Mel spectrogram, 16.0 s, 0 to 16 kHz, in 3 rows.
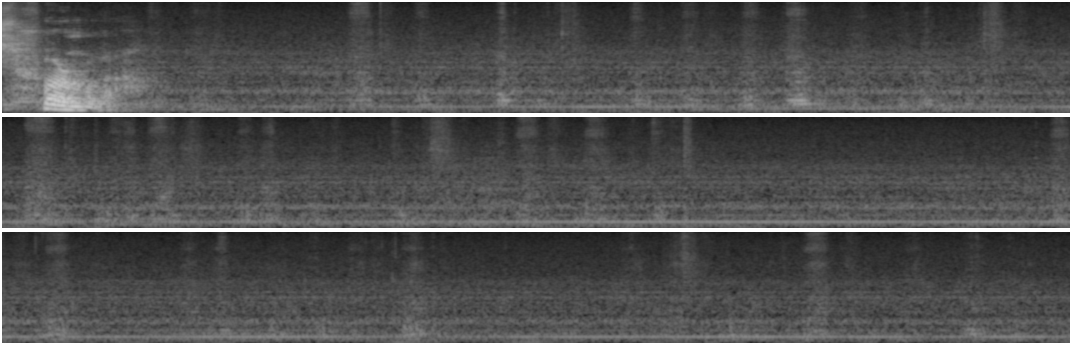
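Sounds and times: steady low hum: 0.0s - 16.0s
pen scratching on paper: 1.7s - 8.8s, 10.6s - 12.9s, 13.8s - 15.7s.

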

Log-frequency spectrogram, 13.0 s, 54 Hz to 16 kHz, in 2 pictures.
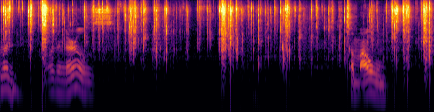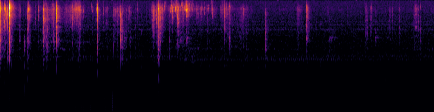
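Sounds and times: foil wrapper crinkling: 0.0s - 11.2s
cards being handled: 4.2s - 11.2s.

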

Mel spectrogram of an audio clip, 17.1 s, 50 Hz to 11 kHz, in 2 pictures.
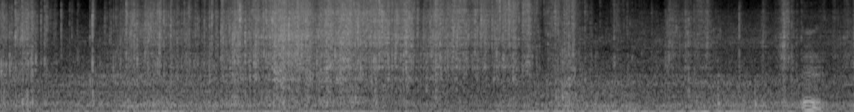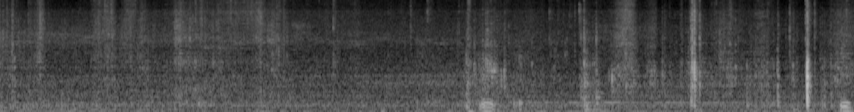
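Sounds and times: paper wrapper rustling: 0.0s - 11.8s.

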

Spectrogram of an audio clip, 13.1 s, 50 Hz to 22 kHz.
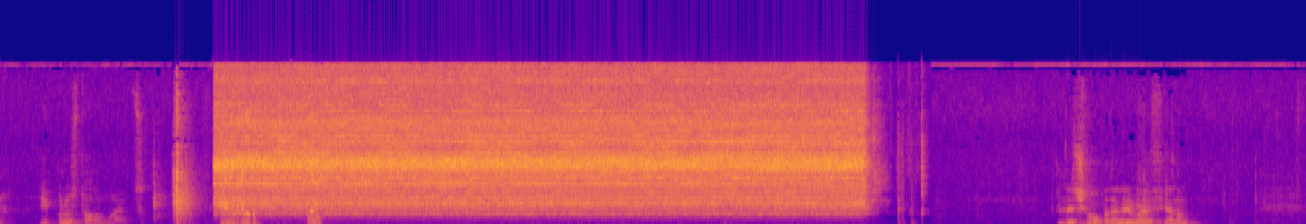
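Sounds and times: hair dryer blowing: 2.2s - 8.9s.

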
